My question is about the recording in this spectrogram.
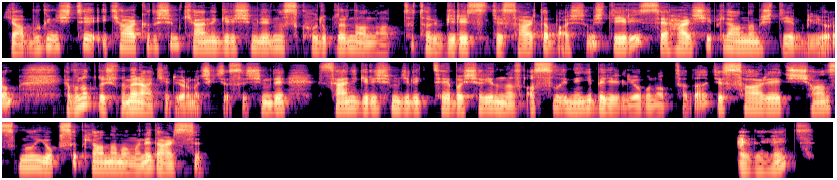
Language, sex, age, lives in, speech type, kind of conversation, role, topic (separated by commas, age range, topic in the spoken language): Turkish, male, 30-34, Poland, read, expert-assistant, asker, Girişimcilikte başarının sırrı konusunda farklı görüşler var: Cesaret mi, şans mı, yoksa planlama mı daha belirleyici? Bu konuda neden bu kadar çok çelişkili bilgi var?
